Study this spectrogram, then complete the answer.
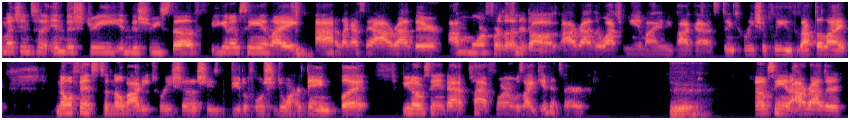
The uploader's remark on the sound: zoom interview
